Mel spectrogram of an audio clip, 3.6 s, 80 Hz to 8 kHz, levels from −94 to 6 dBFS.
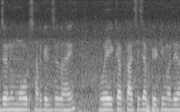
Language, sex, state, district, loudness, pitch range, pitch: Marathi, male, Maharashtra, Pune, -16 LUFS, 140-150 Hz, 145 Hz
